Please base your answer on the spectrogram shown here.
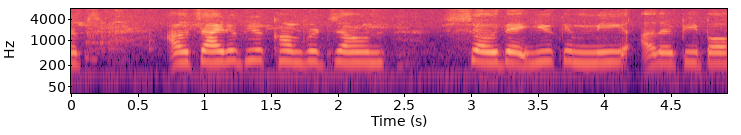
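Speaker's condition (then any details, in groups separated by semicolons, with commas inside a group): Cerebral palsy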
